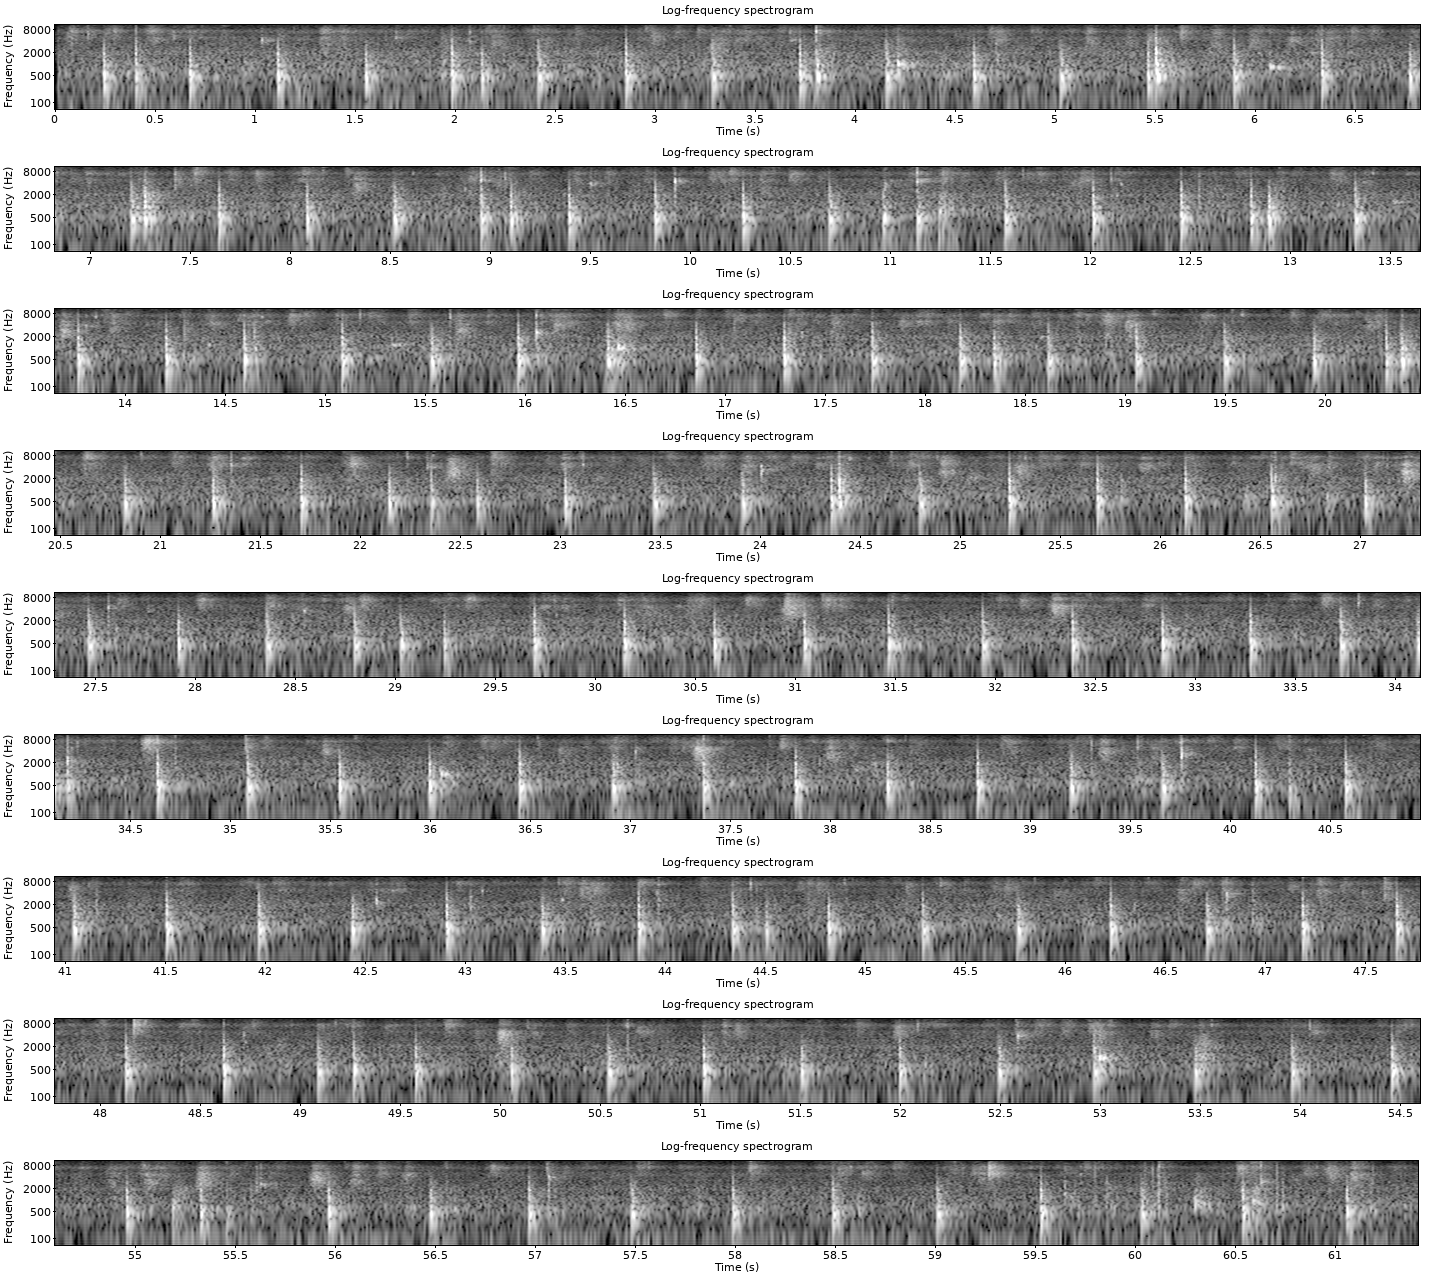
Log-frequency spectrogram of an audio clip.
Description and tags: Rain leak falls from the roof into a plastic bucket, making a fast rythm
bucket, leak, rain, plastic, rythm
